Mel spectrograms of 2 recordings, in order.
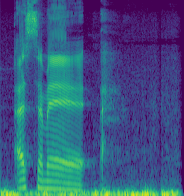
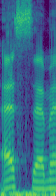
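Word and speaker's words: السماء: Okay, an example of that is the word as-sama. Okay, some students make this sound at the end a weak sound, not clarify the sound of al-hamza. Say like this: as-sama, as-sama, not as-sama.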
